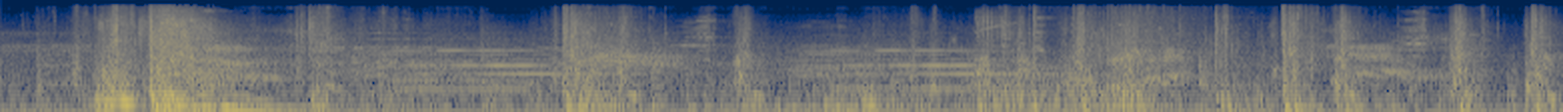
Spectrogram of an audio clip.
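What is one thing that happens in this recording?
A blade swishes and clashes in melee strikes.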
